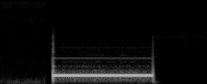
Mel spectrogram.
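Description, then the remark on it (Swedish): A single steady telephone ringing tone as a call is placed to a partner company, sounding for about one second, clear and loud, starting and stopping abruptly with faint clicks, with silence on either side and no voices. “Nu tar vi en kort paus och ringer upp min samarbetspartner Invacare.”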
